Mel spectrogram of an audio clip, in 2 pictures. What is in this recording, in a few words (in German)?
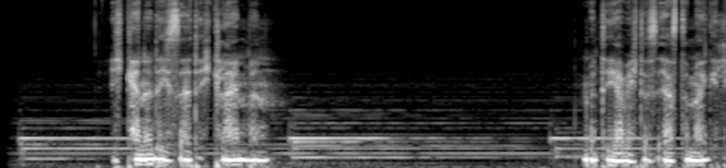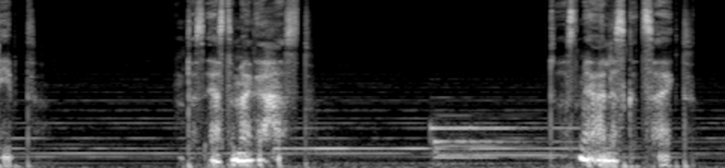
Schauspiel Sanft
